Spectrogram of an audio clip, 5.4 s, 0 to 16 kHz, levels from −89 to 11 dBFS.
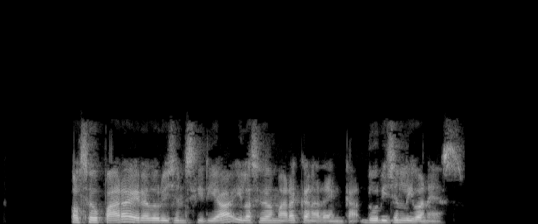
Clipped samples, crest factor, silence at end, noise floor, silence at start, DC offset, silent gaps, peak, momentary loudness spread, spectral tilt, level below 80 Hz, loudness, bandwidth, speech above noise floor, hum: under 0.1%; 18 dB; 0.75 s; under -90 dBFS; 0.75 s; under 0.1%; none; -2 dBFS; 9 LU; -5 dB/octave; -64 dBFS; -18 LUFS; 7.6 kHz; over 72 dB; none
